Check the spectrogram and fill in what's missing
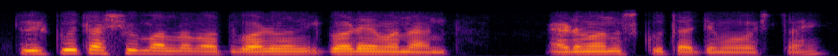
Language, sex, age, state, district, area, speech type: Kashmiri, male, 18-30, Jammu and Kashmir, Ganderbal, rural, conversation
